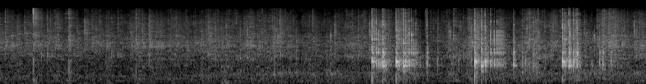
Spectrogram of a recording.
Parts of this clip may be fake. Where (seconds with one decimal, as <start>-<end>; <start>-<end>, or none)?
none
